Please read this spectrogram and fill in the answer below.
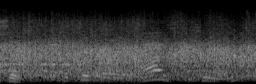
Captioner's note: some Applause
